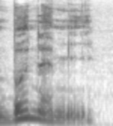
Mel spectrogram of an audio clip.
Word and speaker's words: bon ami: And the first one, un bon ami. Okay, so you can see that here you've got this adjective, bon, okay, and then you pronounce it bon ami when you make this link.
